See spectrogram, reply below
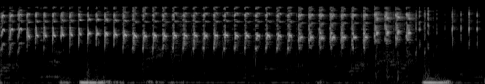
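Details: Lovebird singing in the rapid chattering style known as ngetik ngekek: a fast, even train of sharp high ticking notes, roughly eleven per second, with faint low thumps beneath.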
